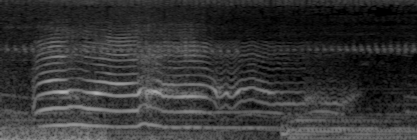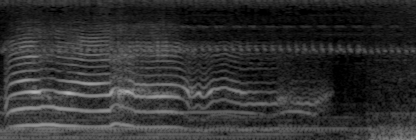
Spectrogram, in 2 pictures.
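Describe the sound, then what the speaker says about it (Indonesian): An infant wails in two long, rising-and-falling crying bouts separated by a brief pause, close and fairly loud, with a low steady hum underneath. "Dewi mendengar suara bayi menangis."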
